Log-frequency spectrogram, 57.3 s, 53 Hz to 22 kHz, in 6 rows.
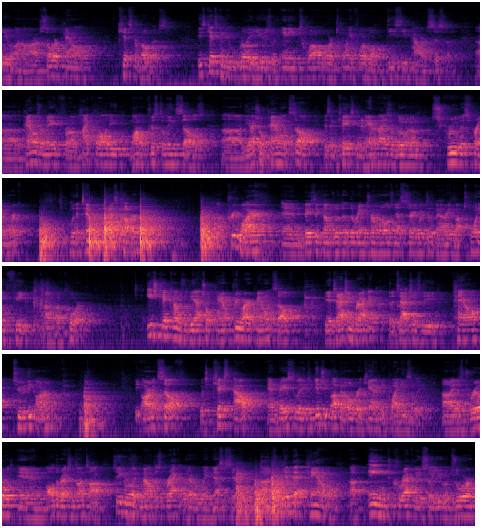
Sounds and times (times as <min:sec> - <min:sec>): Speech: 0:00.0 - 0:19.5, 0:20.3 - 0:22.1, 0:23.2 - 0:30.4, 0:31.6 - 0:39.4, 0:40.9 - 0:57.2.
